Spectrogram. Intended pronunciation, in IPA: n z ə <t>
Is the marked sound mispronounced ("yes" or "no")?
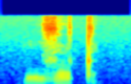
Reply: no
